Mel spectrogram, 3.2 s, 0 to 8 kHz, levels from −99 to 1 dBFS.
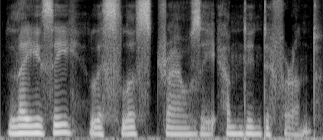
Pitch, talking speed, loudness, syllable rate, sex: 140 Hz, 95 wpm, -21 LUFS, 3.8 syllables/s, male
